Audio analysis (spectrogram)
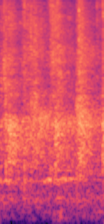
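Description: Brief, steady applause from an audience at a local event in Gunnour, Sonipat, many hands clapping together in a close, continuous wash lasting about a second.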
